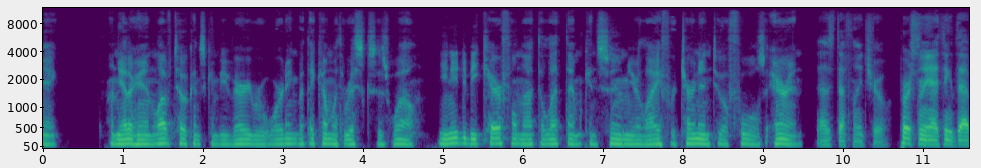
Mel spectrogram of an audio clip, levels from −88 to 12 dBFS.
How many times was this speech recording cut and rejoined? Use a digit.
1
